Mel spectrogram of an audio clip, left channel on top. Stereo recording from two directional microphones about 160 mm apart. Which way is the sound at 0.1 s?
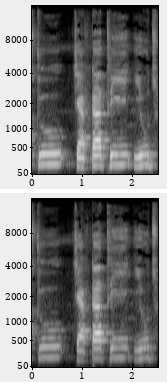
Centre (ahead or behind).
